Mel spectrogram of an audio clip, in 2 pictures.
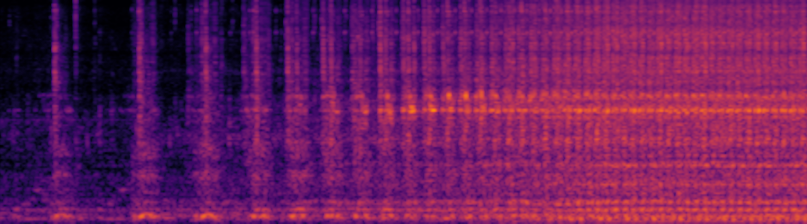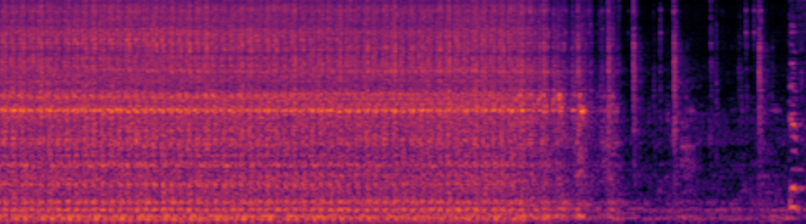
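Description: Sewing machine stitching a placement stitch on fabric, a rapid continuous whirring and clatter running for about eight seconds, with softer handling sounds and a few short bursts of stitching before and after.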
